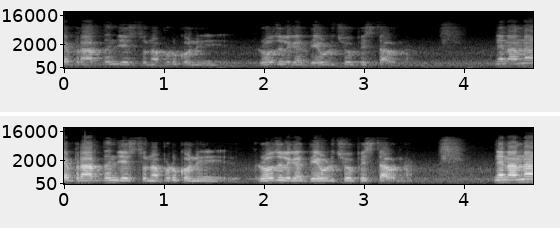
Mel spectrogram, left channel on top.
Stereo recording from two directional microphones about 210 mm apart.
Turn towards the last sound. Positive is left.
turn(degrees=-40)  # may be behind; listen again after turning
